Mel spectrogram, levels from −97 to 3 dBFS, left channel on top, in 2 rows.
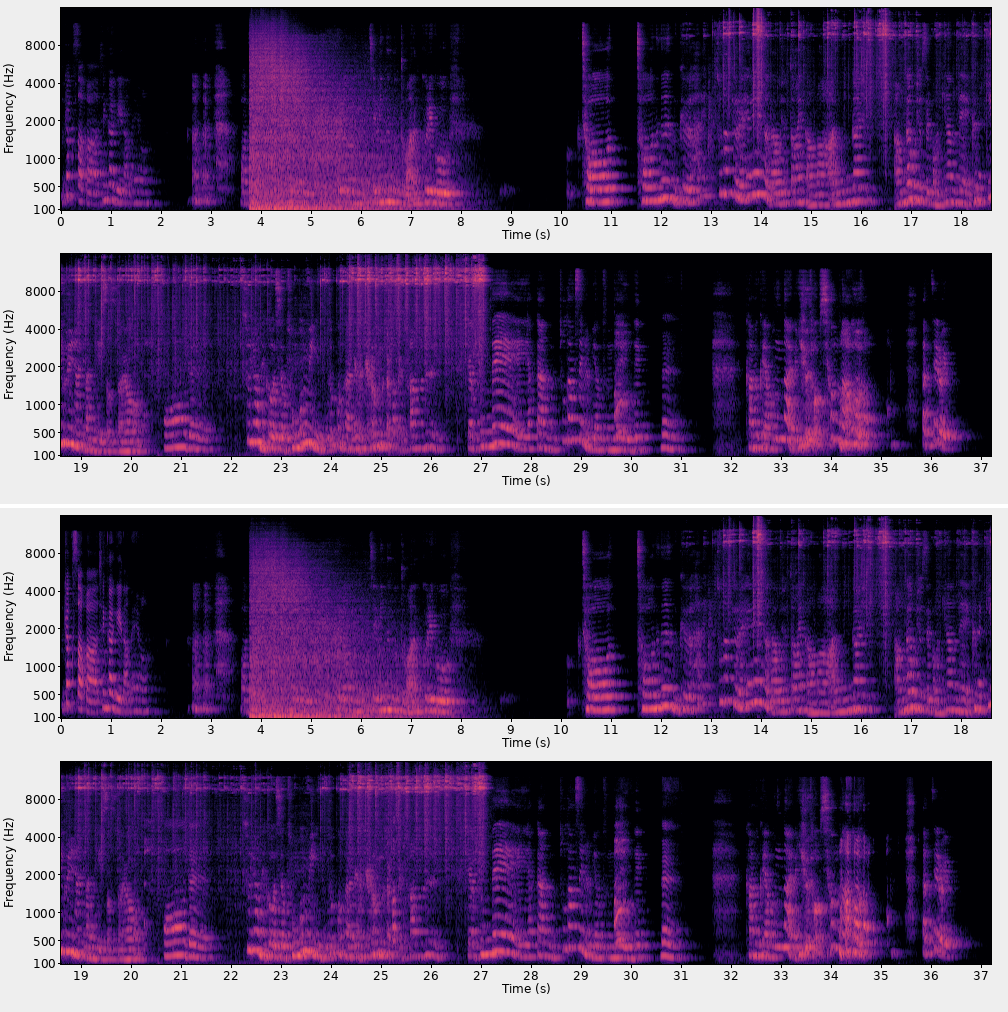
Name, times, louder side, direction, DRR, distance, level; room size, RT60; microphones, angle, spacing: voice 1, 0.1-1.8 18.3-18.4 20.3-20.4 20.7-21.6 25.2-25.3 29.7-30.0 30.6-31.0 34.2-34.8 35.5-35.7, right 5 dB, 60° right, 9 dB, 0.4 m, -44 dB
voice 2, 2.6-8.1 10.4-11.1 11.5-16.1 16.7-20.2 22.2-26.2 26.4-30.2 31.6-34.7 35.8-36.3, equal, 70° left, 0 dB, 1.0 m, -43 dB
Explosion, 3.8-7.8, left 1 dB, 55° left, 0.6 m, -41 dB
sound 1, 12.8-14.9 15.2-17.2 17.5-27.1, left 3 dB, 15° left, 0.3 m, -42 dB
4.6 x 2.4 x 3.2 m, 0.70 s
head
